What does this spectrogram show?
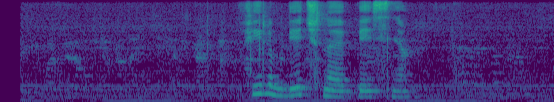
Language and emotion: Russian, neutral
